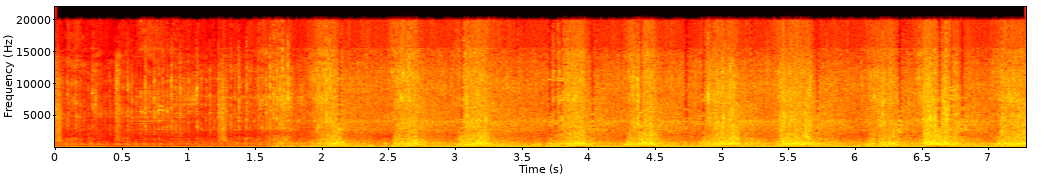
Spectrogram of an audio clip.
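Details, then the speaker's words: Kraftwerks/Porsche 917 race car with rebuilt PMO carbs, linkage joined: loud open exhaust with an uneven pulse and pops; running rich, with black tailpipes. "As you can tell, right there, even when I was revving it up, you can still hear a little bit of popping."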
